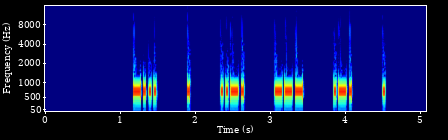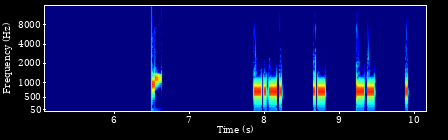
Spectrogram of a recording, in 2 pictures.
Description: Morse code, heard as a keyed tone, about 36 wpm, spaced as for 16 wpm, 700 Hz. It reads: BEFORE CAME
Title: 4x Character Spacing - Top 200 Words - 35wpm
